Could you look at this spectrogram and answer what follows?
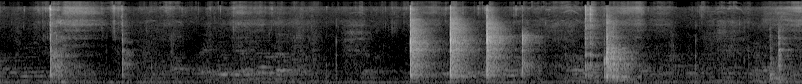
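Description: A knife cuts raw chicken pieces at the joint on a board, making a quick run of four or five sharp chops followed by a few scattered knocks, while a person talks quietly between the cuts.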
